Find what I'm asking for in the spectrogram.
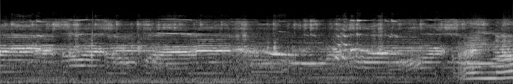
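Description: Dogs crying with high, wavering whines and howls that rise and fall in pitch almost without pause, layered over a dense background of music that stays fairly steady in loudness.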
